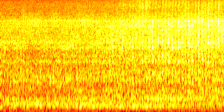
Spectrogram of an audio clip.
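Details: Cold petrol engine that is slow to start, after an oil-in-coolant problem was fixed: light, loose chattering mixed into the idle. Owner suspects the tensioner and will replace it before buying an alternator.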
